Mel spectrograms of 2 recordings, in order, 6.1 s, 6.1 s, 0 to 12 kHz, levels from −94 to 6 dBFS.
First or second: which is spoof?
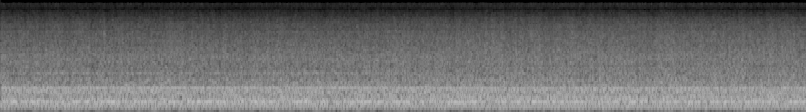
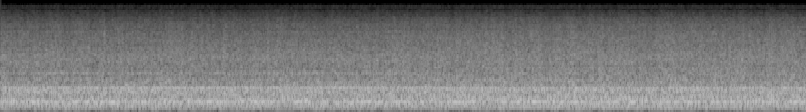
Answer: second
